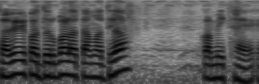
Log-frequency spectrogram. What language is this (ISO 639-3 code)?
ori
